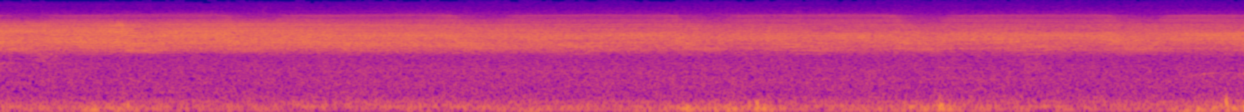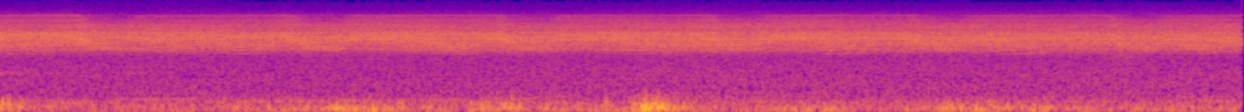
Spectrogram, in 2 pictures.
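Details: A Kansas field at sunset, where cicadas chirp alongside other critters: a continuous shrill insect drone with slow pulsing, plus scattered low thumps, rustling and a brief knock near the end.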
